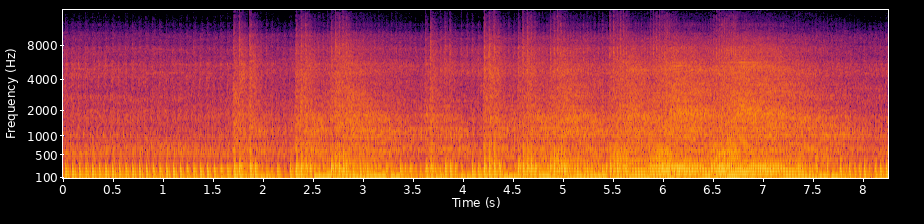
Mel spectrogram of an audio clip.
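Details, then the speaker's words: Yamaha Big Bear 350 ATV single-cylinder after freeing a stuck carburetor float: catches after a few turns and revs cleanly and progressively, no stumbling or bogging; throttle response feels right. "That throttle feels really good. Just progressively revs, you know, the way it should."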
